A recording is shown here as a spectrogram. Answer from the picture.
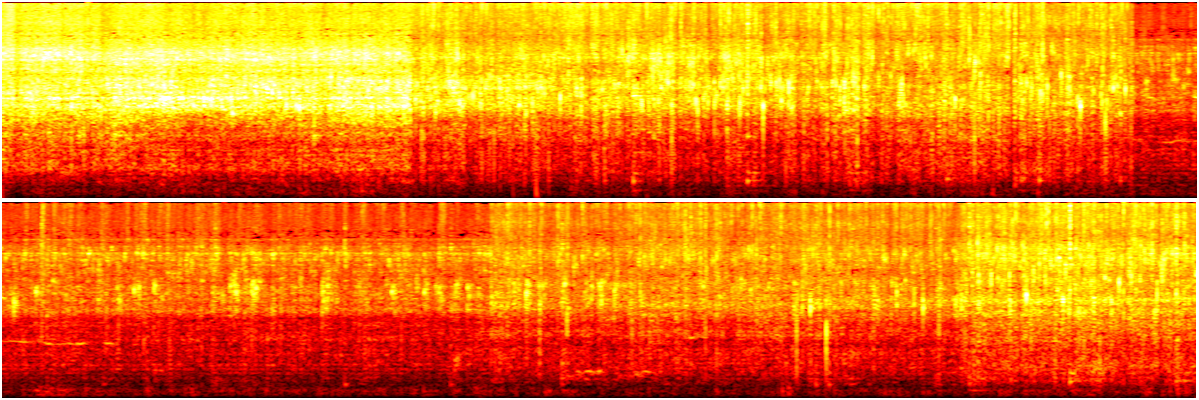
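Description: Chopped onion, garlic and green chillies sizzling as they fry in hot oil in an aluminium kadai. The sizzle is loudest in the first few seconds, drops to a quieter hiss about eleven seconds in, and swells again near the end.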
